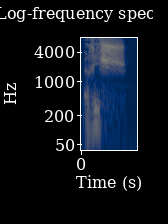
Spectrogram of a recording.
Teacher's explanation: Détendu, accent aigu, et, and then en, en, détendu. Riche, final not really pronounced, so sh is the last sound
